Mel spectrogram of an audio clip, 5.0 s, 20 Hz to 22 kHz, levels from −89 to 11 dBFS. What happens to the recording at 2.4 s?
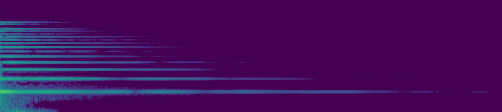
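At 2.4 s the music carries the same damage heard across the whole clip, most likely from heavy MP3 compression at a bitrate as low as about 32 kbps. Short of bits, the encoder has cut everything above 11.2 kHz and drops weak frequency lines that flicker on and off from frame to frame. That flicker gives a watery, swirling texture with smeared attacks, which a plain low-pass filter's dull but steady top end would not have.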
